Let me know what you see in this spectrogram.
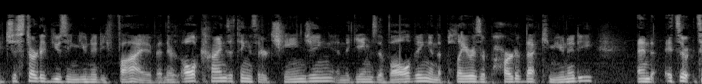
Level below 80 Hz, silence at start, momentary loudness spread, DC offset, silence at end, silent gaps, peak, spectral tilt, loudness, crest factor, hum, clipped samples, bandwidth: -54 dBFS; 0 s; 6 LU; under 0.1%; 0 s; none; -4 dBFS; -4.5 dB/octave; -21 LUFS; 18 dB; none; under 0.1%; 11 kHz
